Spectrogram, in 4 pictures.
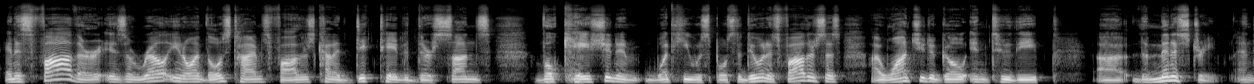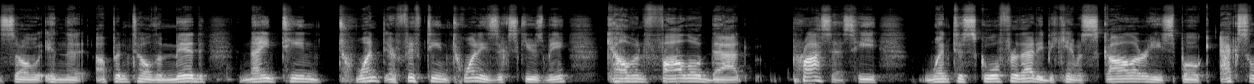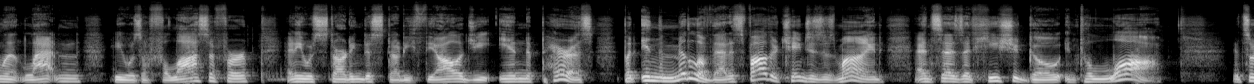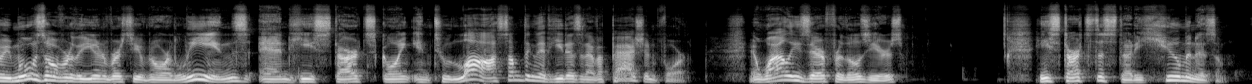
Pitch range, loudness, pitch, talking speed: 110-140 Hz, -13 LUFS, 125 Hz, 165 wpm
